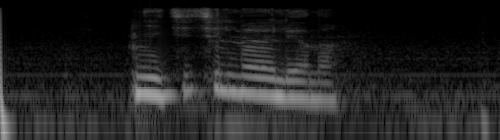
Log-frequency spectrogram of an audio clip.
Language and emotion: Russian, neutral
